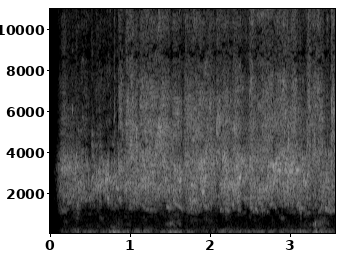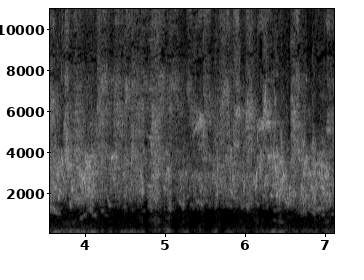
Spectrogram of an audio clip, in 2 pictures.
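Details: Pet budgerigars in their morning routine, chirping and flapping: a dense, continuous wall of high, scratchy warbling and chirps with a steady rattling texture throughout.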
